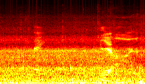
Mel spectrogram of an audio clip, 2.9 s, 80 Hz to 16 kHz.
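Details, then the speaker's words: 2002 Saab 9-3, heard from inside on a test drive after replacing the leaking center exhaust section and tightening every bracket: a steady, even drone with no rattles, ticks or puffing leaks; the exhaust sounds sealed and solid. "we're taking it for a quick test ride and making sure it sounds good which so far sounds good"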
